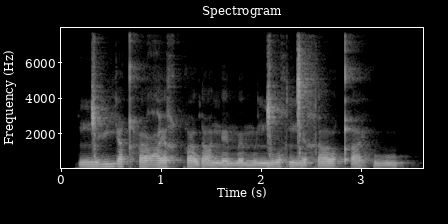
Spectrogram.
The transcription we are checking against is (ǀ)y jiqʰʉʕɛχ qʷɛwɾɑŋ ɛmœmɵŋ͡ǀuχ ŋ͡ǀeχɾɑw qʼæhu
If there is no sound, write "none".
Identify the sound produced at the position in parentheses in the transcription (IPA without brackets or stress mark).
ŋ͡ǀ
